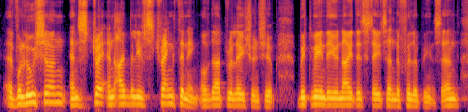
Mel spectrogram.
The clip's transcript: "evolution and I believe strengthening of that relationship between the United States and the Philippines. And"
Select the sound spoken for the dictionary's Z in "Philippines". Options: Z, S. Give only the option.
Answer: S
